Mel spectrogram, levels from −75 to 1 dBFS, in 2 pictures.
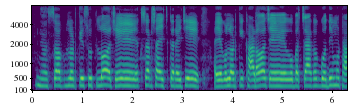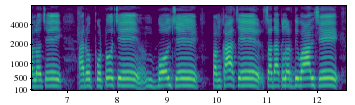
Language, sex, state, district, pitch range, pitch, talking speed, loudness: Angika, female, Bihar, Bhagalpur, 230-250 Hz, 240 Hz, 140 wpm, -20 LUFS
